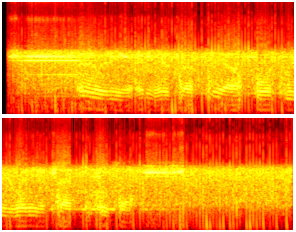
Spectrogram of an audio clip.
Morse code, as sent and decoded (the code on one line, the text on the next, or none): none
